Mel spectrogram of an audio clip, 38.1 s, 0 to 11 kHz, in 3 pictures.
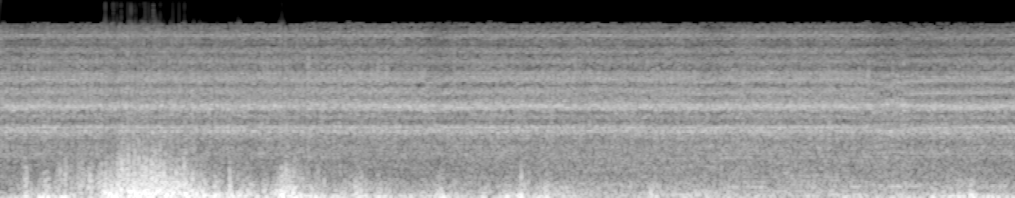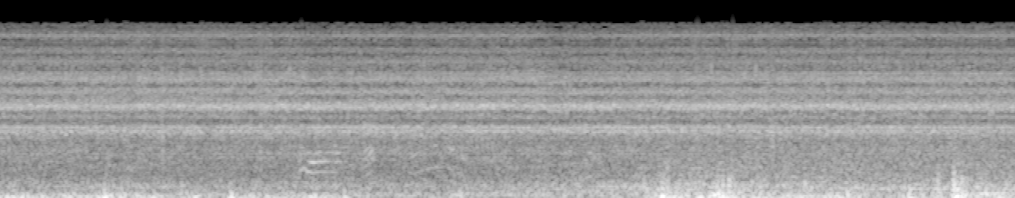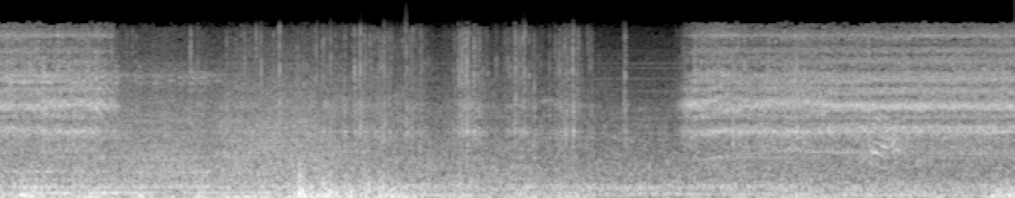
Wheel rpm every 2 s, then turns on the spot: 160, 160, 160, 160, 160, 160, 160, 160, 160, 160, 160, 160, 160, 70, 20, 20, 10, 120, 160.
26-34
